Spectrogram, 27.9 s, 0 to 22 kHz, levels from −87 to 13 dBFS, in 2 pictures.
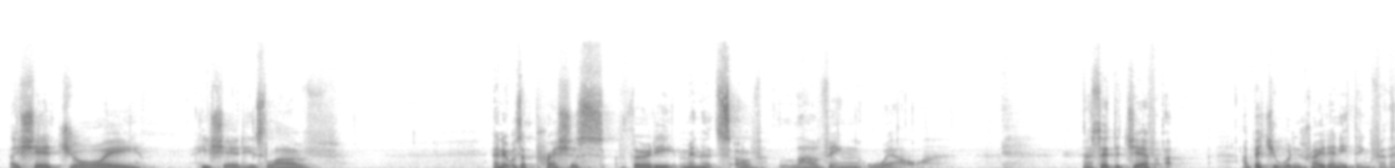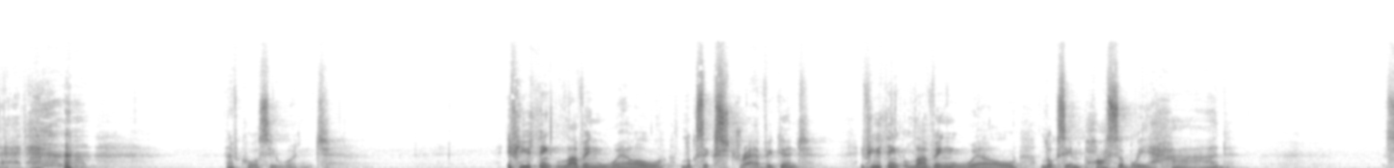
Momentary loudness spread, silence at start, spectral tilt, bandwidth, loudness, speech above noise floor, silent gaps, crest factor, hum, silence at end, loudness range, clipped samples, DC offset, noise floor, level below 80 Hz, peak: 15 LU; 0.1 s; -4 dB/octave; 16.5 kHz; -37 LUFS; 37 dB; none; 28 dB; none; 0 s; 8 LU; under 0.1%; under 0.1%; -74 dBFS; -72 dBFS; -12 dBFS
